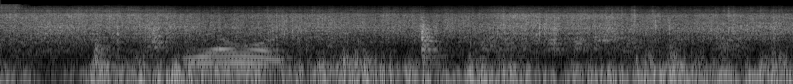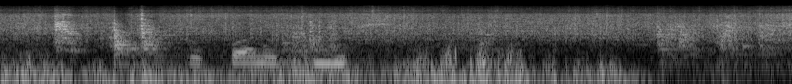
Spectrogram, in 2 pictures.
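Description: Chicken sizzles and crackles on a hot grill.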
